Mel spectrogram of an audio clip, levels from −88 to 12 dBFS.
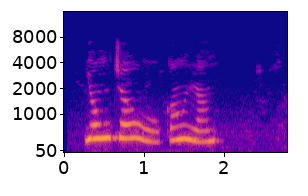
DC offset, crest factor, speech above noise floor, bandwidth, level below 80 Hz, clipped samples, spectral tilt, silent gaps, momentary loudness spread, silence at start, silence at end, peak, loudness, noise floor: under 0.1%; 14 dB; 40 dB; 6.6 kHz; -64 dBFS; under 0.1%; -6.5 dB/octave; none; 12 LU; 0.25 s; 0.85 s; -6 dBFS; -19 LUFS; -58 dBFS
